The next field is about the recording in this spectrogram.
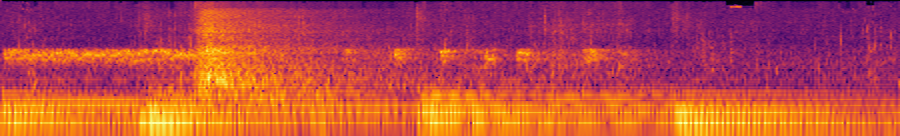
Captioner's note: exhales sharply; sad piano music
